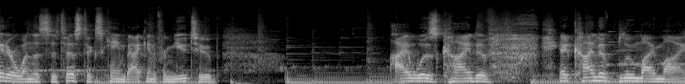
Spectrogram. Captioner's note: chuckles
